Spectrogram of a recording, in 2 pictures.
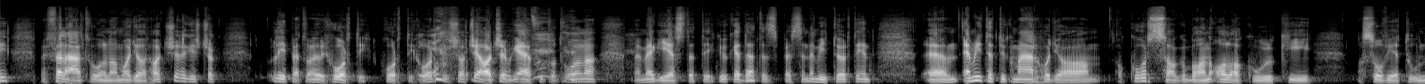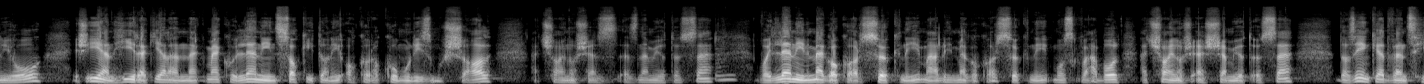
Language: Hungarian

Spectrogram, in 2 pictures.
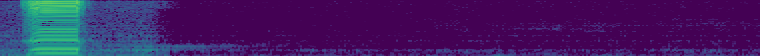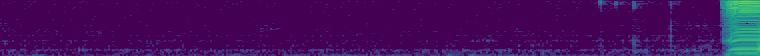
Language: Kannada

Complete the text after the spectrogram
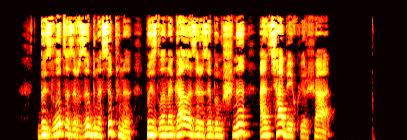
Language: Abkhazian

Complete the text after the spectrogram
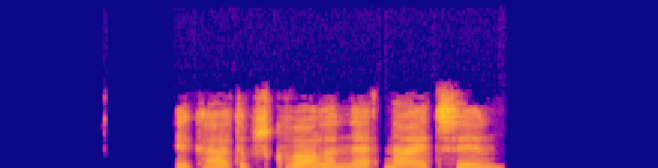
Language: Western Frisian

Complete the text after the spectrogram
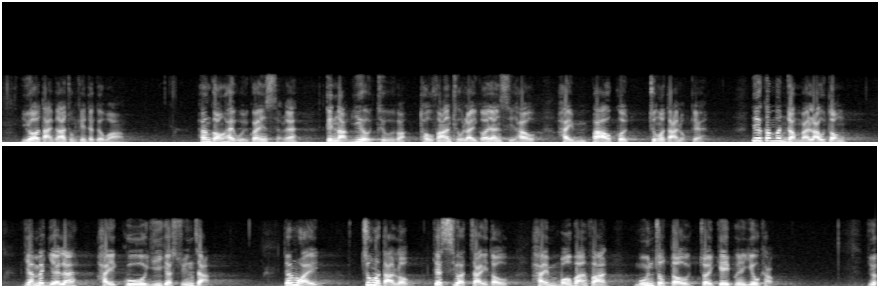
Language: Cantonese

